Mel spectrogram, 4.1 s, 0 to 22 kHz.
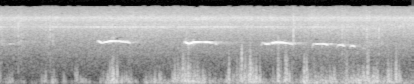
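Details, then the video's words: Plaintive cuckoo, Cacomantis merulinus, heard during Cyclone Yaas: four short whistled notes, each slightly rising or wavering, spaced about every 0.7 seconds, over loud roaring wind and rustling storm noise. "The plaintive cuckoo (Cacomantis merulinus) During Cyclone Yaas"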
